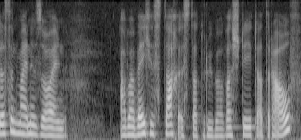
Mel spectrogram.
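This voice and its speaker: In a very clean recording with a silent background, a woman speaks at a fairly slow pace in a dark, mellow tone, her pitch fairly low and her intonation fairly even. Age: 20s. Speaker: events venue manager. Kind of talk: interview.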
